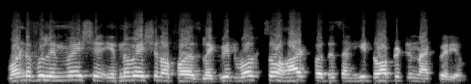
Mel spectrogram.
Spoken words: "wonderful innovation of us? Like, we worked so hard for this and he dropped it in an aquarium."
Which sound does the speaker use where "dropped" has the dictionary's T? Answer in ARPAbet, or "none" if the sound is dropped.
T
